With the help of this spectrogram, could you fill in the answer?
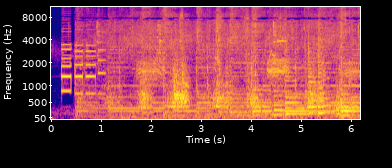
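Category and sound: signal or alarm, telephone number being dialed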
